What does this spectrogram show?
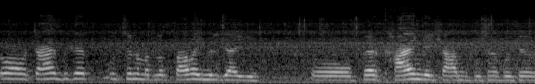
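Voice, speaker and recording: Over noticeable background noise, a man with a high pitch talks at a fairly slow pace with fairly even intonation. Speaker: village vlogger. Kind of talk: casual vlog narration.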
